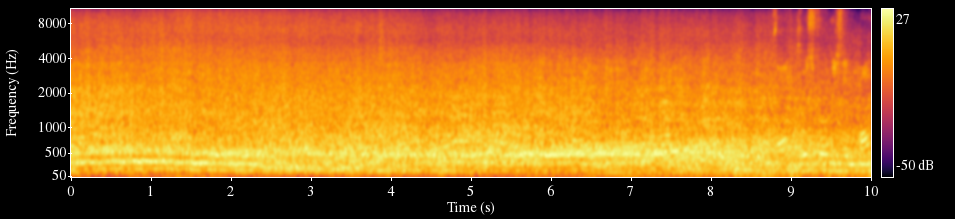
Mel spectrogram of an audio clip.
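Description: A field of dirt late model race cars with their V8 engines running together as they circle the track toward the start, a loud, steady engine drone whose pitch wanders slightly.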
